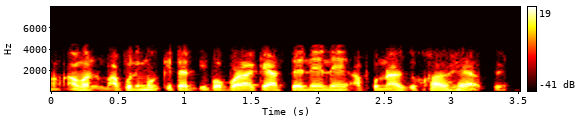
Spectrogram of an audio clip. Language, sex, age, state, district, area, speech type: Assamese, male, 45-60, Assam, Nagaon, rural, conversation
